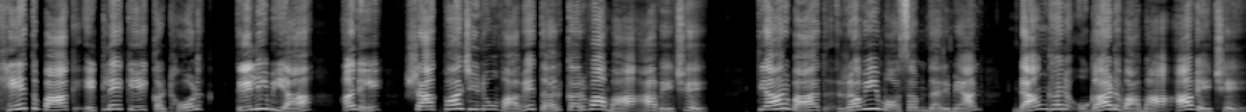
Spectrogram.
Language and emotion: Gujarati, neutral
